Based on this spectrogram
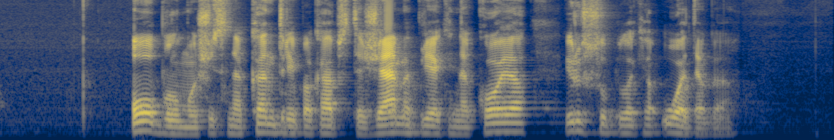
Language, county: Lithuanian, Vilnius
